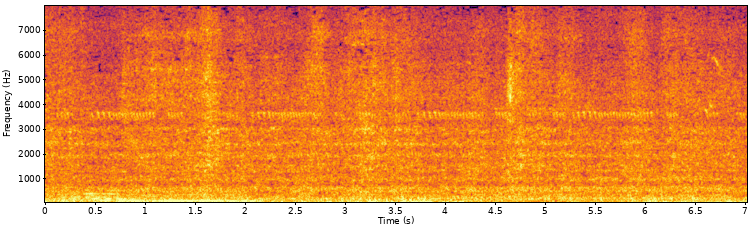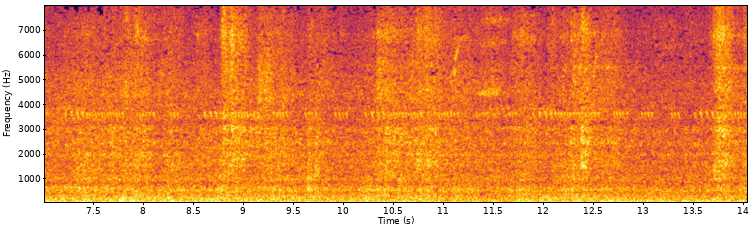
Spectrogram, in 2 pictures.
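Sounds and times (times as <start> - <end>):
train rumbling on tracks: 0.0 - 14.0.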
